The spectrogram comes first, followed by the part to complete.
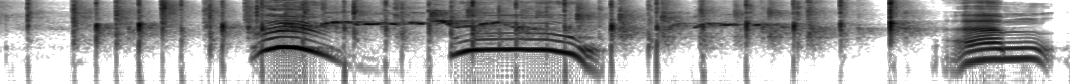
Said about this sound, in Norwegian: Stor applaus til deg!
